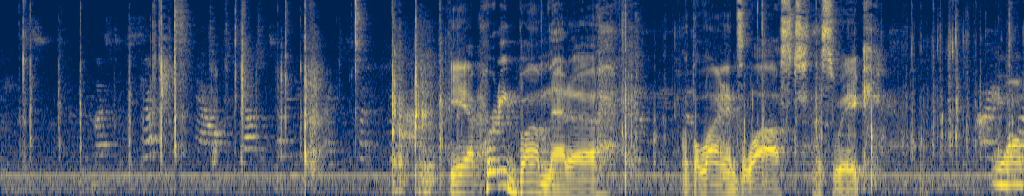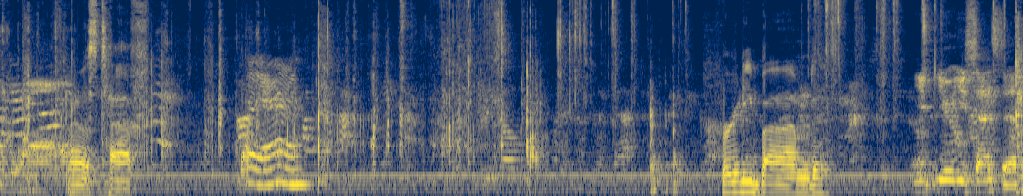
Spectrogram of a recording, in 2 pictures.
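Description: A foil wrapper crinkles and rustles as it is handled.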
